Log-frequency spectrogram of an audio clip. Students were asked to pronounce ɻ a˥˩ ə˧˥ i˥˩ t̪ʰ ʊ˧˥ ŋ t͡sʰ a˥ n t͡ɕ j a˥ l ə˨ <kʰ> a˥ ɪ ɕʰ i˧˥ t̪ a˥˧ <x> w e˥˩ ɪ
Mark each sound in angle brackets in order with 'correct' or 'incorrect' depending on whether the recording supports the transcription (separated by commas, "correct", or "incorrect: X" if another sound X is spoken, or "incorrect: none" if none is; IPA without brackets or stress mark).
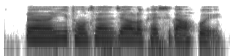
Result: correct, correct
